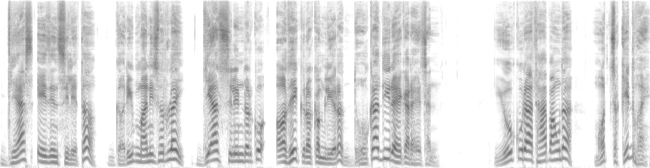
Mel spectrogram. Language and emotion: Nepali, disgusted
